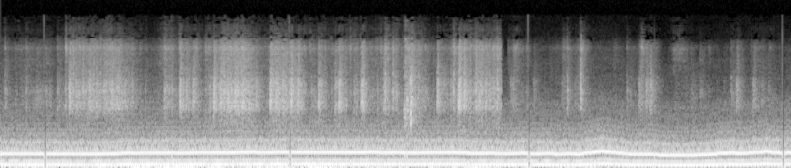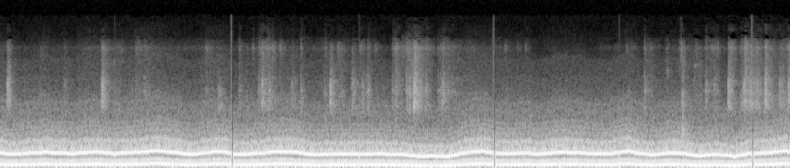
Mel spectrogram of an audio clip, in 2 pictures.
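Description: A bus engine hums steadily, its pitch rising and falling as the bus drives.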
